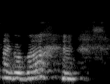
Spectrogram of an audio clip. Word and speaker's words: Saint-Gobain: with you uh so sargoban i'll pronounce with the french ways nagoba is a worldwide leader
